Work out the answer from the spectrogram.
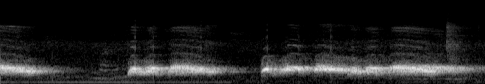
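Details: Spotted dove used as a decoy bird in the Riau Islands, recovering its voice: three rich, hoarse coo phrases, the last one drawn out and rolling, with brief silent gaps between them.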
